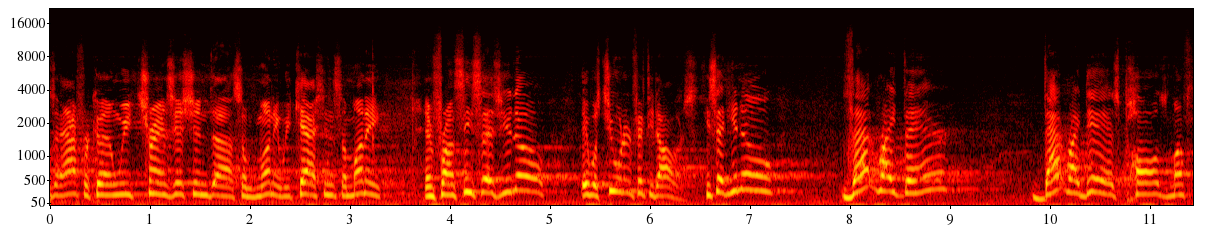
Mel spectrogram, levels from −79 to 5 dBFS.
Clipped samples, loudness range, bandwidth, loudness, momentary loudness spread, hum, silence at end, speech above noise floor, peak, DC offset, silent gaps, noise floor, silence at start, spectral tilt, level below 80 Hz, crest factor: under 0.1%; 2 LU; 14.5 kHz; -26 LUFS; 11 LU; none; 0 s; 22 dB; -10 dBFS; under 0.1%; none; -48 dBFS; 0 s; -5.5 dB/octave; -50 dBFS; 18 dB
